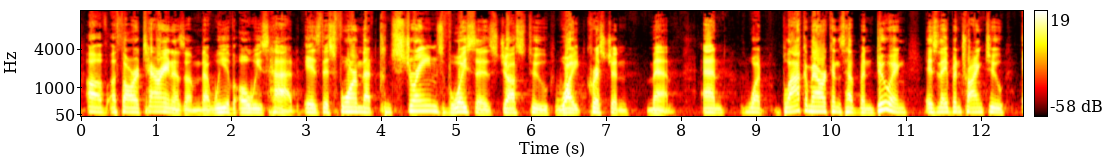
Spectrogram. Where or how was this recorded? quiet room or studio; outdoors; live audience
live audience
